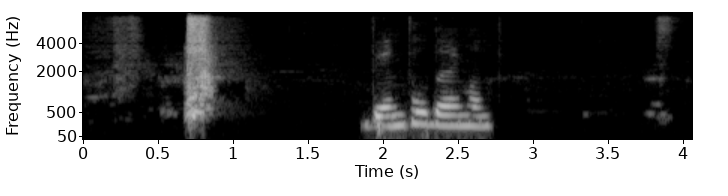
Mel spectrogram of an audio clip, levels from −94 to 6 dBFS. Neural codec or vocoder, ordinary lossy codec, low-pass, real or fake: none; Opus, 64 kbps; 7.2 kHz; real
